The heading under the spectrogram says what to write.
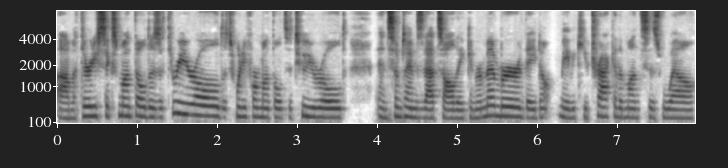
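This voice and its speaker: Very fast and monotone, a woman speaks with flat intonation. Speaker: university lecturer. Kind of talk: recorded lecture. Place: home room. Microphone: webcam.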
